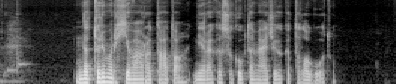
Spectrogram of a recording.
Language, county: Lithuanian, Alytus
